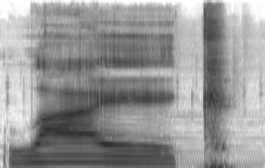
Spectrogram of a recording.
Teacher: O começo da palavra tem um I relaxado.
